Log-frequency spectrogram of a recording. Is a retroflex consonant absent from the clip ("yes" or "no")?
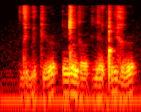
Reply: yes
